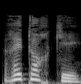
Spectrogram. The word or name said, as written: rétorquer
